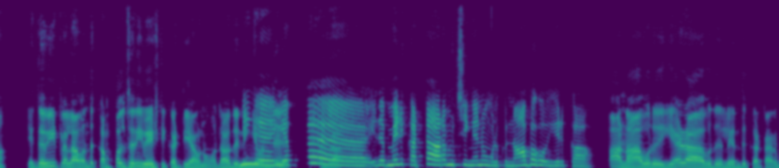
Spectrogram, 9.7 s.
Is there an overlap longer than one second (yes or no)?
no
